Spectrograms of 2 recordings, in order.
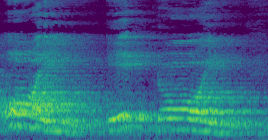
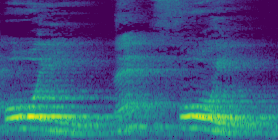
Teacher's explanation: O som do O é aberto, né? Oi, herói. Enquanto que aqui no O de foi, o O é fechado, né? Oi, né?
